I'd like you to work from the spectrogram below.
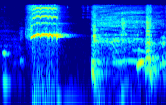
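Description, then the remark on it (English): A single loud, shrill whistle blast rings out for under half a second, followed after a brief pause by a burst of excited voices and laughter. “That's what this whistle for.”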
